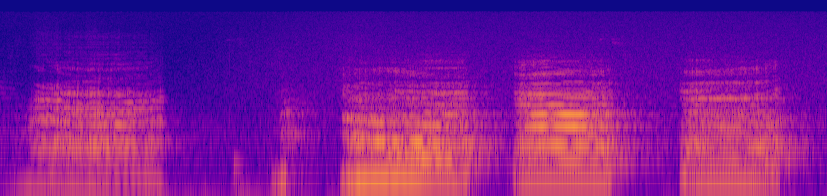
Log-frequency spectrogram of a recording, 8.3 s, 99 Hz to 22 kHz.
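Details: A red deer stag during the 2016 rut on Mont Lozère in the Cévennes National Park, France, bellows a series of deep, throaty roars, each about a second long.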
